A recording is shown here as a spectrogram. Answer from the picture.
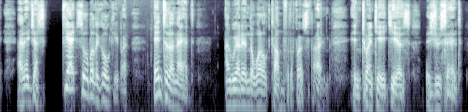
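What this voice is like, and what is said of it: Strained, fading voice. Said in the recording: “My voice is going.”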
